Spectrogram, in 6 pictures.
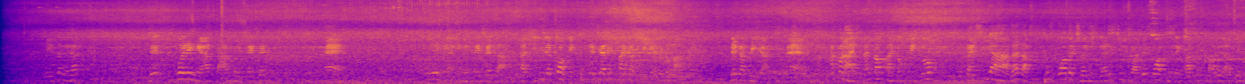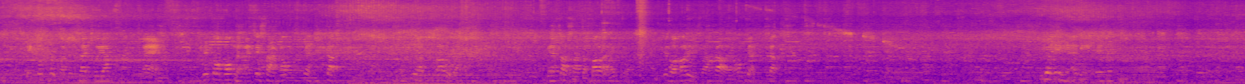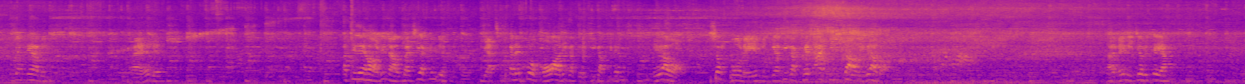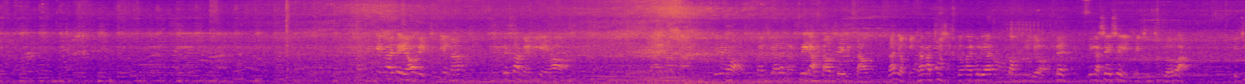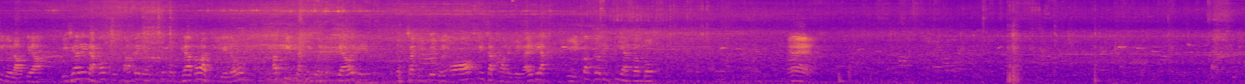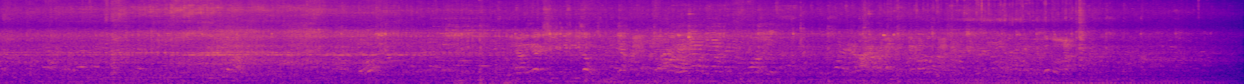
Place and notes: Pinghe St., Xihu Township - The sound of the vendor
in the market, The sound of the vendor, Traffic sound, sound of the birds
